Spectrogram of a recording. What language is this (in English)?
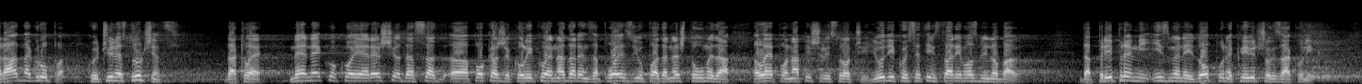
Serbian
